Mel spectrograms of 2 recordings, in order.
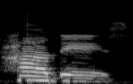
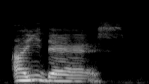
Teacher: one of the few words that develops an aspiration, the H sound in the beginning, that is not actually original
